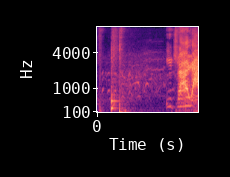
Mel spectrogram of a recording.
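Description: A Thai shadow-puppet performer's voice shouting a loud insult about one and a half seconds in. It follows a short spoken syllable and a single sharp knock.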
